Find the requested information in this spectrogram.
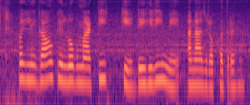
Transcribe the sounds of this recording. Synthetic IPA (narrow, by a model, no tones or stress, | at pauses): pəɦileɡãːõkeloːɡmaːʈi | keɖeɦɾimẽənaːd͡ʒɾəkʰət̪ɾəɦe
